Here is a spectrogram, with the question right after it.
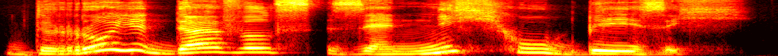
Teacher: le T de niet et le D de goed ne sont pas toujours prononcés non plus.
